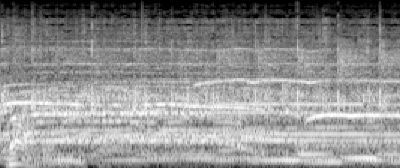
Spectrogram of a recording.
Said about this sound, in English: And now, give a warm round of applause to my friend and yours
